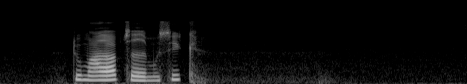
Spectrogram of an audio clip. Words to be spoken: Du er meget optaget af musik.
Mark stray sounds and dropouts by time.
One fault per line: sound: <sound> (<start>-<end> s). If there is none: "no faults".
no faults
